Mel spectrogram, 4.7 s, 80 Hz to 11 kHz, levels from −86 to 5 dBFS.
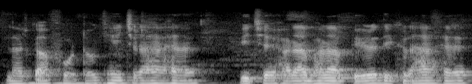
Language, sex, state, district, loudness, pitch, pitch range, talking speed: Hindi, male, Bihar, Patna, -18 LUFS, 110 Hz, 105-110 Hz, 150 wpm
